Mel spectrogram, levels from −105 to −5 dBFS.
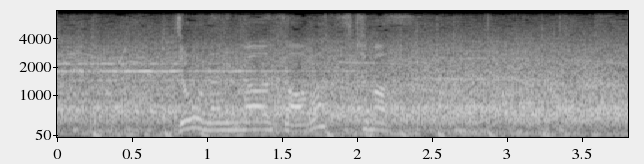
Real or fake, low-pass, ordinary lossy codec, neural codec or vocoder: real; 7.2 kHz; none; none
